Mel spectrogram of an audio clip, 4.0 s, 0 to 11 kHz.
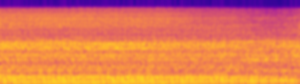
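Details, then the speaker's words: Freshly rebuilt 2007 Ford 5.4L 3V V8 with new lash adjusters and roller followers, first start, warming toward operating temperature, fan and shroud off: steady, even idle, smooth low rumble, no valvetrain ticking; sounds like new, about 70 psi oil pressure. "i can tell you because i've had this truck for three years i can tell you that sounds good sounds real good sounds like it did when i first bought it"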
